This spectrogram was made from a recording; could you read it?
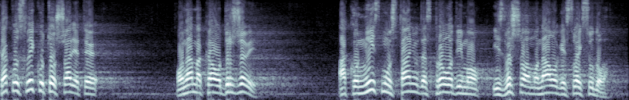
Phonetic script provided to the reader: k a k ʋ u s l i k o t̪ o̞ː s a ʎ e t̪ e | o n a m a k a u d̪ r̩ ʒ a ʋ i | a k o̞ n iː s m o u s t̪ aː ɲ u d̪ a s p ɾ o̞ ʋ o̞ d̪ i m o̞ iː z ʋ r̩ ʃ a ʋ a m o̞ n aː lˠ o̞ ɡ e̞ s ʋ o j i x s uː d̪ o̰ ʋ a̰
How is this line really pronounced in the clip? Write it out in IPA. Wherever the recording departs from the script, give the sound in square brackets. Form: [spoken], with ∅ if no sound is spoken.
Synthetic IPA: k a k ʋ u s l i k [u] t̪ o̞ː [ʃ] a ʎ e t̪ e | o n a m a k a [o] d̪ r̩ ʒ a ʋ i | a k o̞ n iː s m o u s t̪ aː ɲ u d̪ a s p ɾ o̞ ʋ o̞ d̪ i m o̞ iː z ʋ r̩ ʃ a ʋ a m o̞ n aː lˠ o̞ ɡ e̞ s ʋ o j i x s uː d̪ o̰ ʋ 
